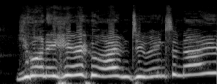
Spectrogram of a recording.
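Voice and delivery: loud, very high yell. Retelling calling out to the boyfriend through the house, screaming at top of lungs. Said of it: "I screamed it at the top of my lungs".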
